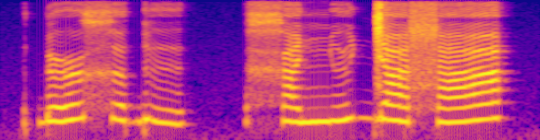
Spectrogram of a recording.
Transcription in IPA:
ɗ ə˞ x ə ɠ ɨ | x a ɲ ʉ ɟ a ɬ a

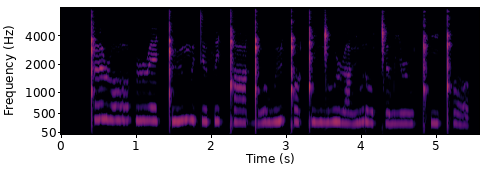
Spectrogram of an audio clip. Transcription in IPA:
ǃ œ ɹ ɔ | ɹ ɛ ǃ ʉ m ʉ t ø f e ǃ ɑ ɡ͡ǃ o w ʉ ǃ ɔ ǃ i ŋ͡ǀ u ɹ ɑ ŋ u ɾ o ǀ œ w i ɹ u ǃʰ i ǃʰ ɔ

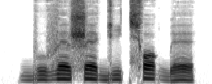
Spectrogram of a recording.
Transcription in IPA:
b u˩˧˩ v ɛ˥˧ ʂ ɛ˥˧ ɡ i˩˧˩ t͡ɕʰ ɔ˥˧ ɡ͡b ɛ˩˧˩

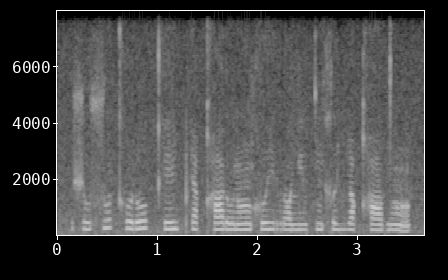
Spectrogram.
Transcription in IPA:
ʃ o sʷ ʌ kʰ o ɾ o kʰ e i̯ pʰ e qʰ ɒ ɾ o ɾ ɔ̃ χʷ i r ɔ lʲ ø tʷ ĩ x ɾ ɔ ʎ o qʰ ɔ d̪ ɔ̃

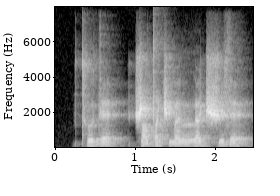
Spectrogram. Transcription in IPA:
tʰ ʊ d ɛ | t͡ʃ ʏ tˤ ʊ t͡ʃ m ɐ lː ɐ t͡ʃ ʃ ʏ z ɛ

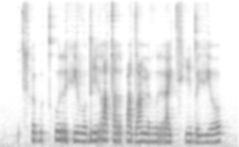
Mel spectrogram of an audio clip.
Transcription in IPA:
t͡sʰ ɵ b ɵ kʰ u r fʲ ɐ v o d̪ i r o tˤ ɵ r p i dˤ e n̪ ɵ ɦ u r a j t͡sʰ i d̪ ɵ vʲ o

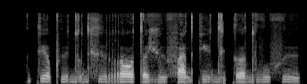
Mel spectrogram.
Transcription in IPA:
kʲ ʌ pʰ ʉ d u d xʲ u r ɔ t ʌ ʒ ʉ f a d kʲ ʉ d ɪ k ʌ d v u f ʉ

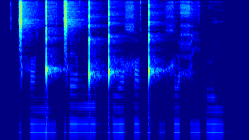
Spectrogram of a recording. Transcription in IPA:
ǀʰ a ŋ͡ǃ ɛ̤ ǀ ɛ ɐ̯ ŋ͡ǃ u ǃ ɯ ɐ̯ χ a ǃʰ ṳ χ i ħ e̤ ʔ ɯ j

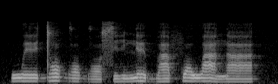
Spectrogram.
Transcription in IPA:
w e˧ d ɔ˦ ɡ ɔ˧ ɡ ɔ˨ s i˨˦ n e˦˨ b a˧ f ɔ˦ w a˦˨ n a˧

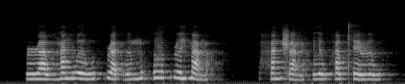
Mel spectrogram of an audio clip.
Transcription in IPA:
ɹ a˨˩ w ŋ a˧ n w əː˨˩ w u˦˥ k̚ ɹ a˨˩ t̚ w ə˧˥ m | v ə˦˥ k̚ ɹ ə˧˥ j m a˨˩˨ m | h a˧ n ʂ a˨˩˨ ŋ | l ə˨˩˨ w h a˧ w t̪ʰ ɛ˨˩ ɹ ə˨˩˦ w

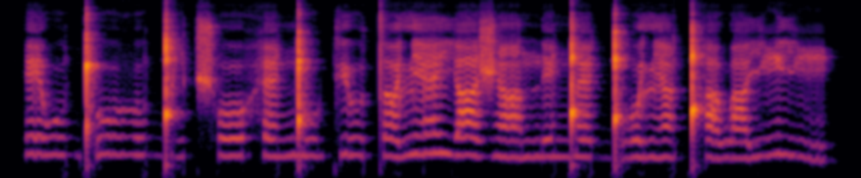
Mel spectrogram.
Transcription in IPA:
e w u ǃʼ u ð u ɡ͡ǃ i t͡ʃʰ o h ɛ ŋ͡ǃ u kʲ u t ʌ lʲ ɛ̃ j a ʒ ã n e ŋ͡ǃ ɛ ɡ͡ǃ o lʲ ã ǃʰ a w a j i j i

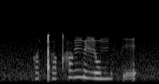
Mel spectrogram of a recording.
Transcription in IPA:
q ṳ ǃ ṳ qʰ o̤ ŋ y ɮ u m ṳ k ḛ

